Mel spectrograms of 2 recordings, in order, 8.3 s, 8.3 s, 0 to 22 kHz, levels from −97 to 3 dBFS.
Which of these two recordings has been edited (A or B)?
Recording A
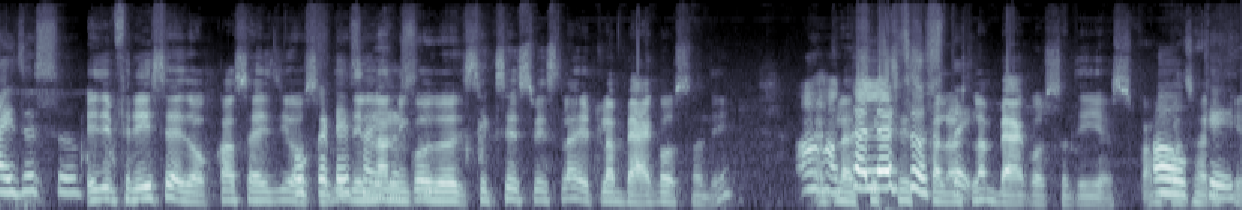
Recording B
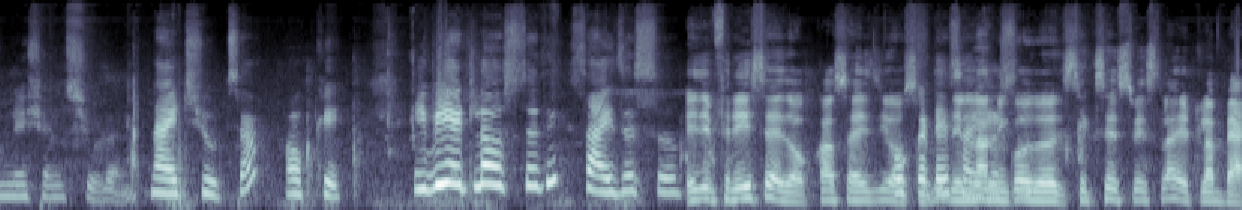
B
